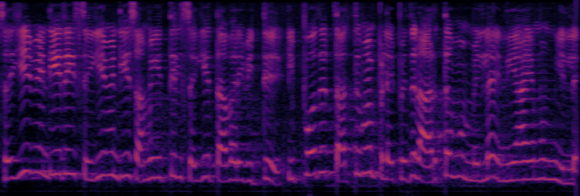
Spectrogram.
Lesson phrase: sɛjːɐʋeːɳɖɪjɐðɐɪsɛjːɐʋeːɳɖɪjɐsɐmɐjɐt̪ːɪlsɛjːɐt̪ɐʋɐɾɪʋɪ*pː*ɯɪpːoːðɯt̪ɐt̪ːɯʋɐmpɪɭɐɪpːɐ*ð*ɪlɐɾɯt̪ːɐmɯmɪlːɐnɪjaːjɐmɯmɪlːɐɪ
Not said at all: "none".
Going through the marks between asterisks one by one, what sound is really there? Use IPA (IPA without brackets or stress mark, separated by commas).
ʈː, ð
